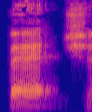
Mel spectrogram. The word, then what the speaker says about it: bach: And for those of you who don't know what a batch is, it's spelled B-A-C-H and there's no T in it.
